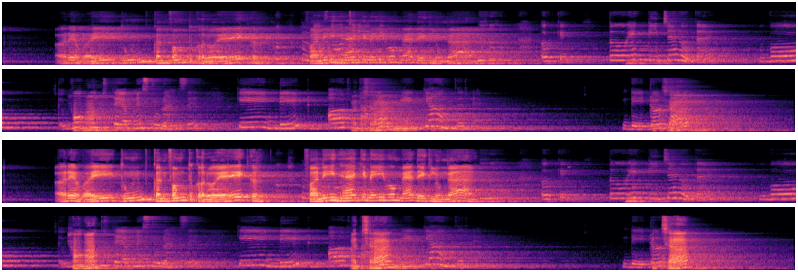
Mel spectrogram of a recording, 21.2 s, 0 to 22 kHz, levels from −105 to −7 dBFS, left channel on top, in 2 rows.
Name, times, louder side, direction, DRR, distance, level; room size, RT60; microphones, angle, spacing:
voice 1, 0.7-3.5 4.1-6.4 8.3-8.5 11.5-11.9 15.2-15.8 19.4-19.8, right 7 dB, 85° right, 12 dB, 0.3 m, -25 dB
voice 2, 3.6-5.1 6.3-7.6 8.1-9.6 10.1-10.8 11.3-13.3 13.8-14.6 14.9-17.0 18.9-19.9, left 2 dB, 20° left, 5 dB, 0.5 m, -37 dB
13.0 x 7.2 x 3.7 m, 2.9 s
head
